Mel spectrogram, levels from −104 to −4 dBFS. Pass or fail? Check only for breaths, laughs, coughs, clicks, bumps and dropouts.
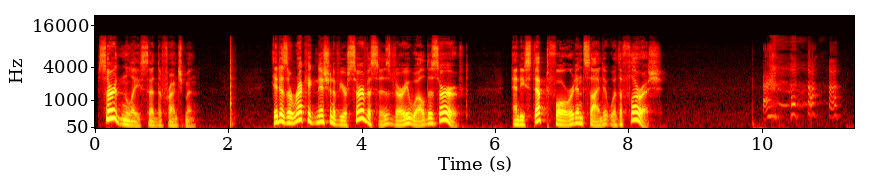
fail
